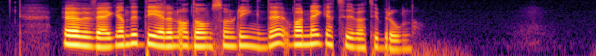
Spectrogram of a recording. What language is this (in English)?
Swedish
